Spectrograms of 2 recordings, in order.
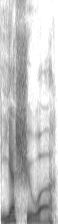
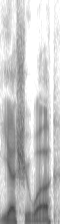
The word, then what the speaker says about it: Yeshua: So Jesus would have been called Yeshua. But Greek has very specific rules for like in his actual culture Jesus would have been called something like Yeshua.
